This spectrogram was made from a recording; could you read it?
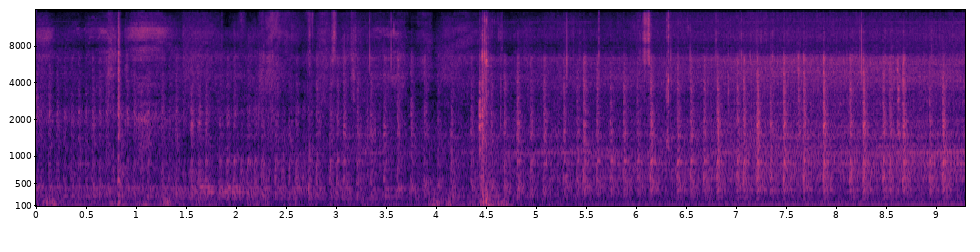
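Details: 2006 Renault Scenic 2, K4M 1.6 engine, automatic, 202,000 km, cold start; light quick ticking knock about two or three a second over a soft idle, coming from below; changes as the engine warms, source not found.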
